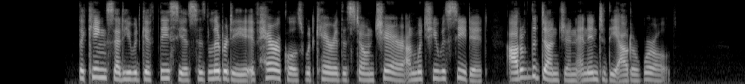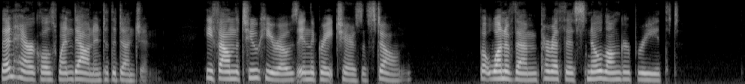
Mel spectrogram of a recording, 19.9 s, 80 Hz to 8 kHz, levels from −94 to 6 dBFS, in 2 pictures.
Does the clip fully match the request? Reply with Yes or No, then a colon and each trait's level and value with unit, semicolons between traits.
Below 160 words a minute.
No: average, 170 wpm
